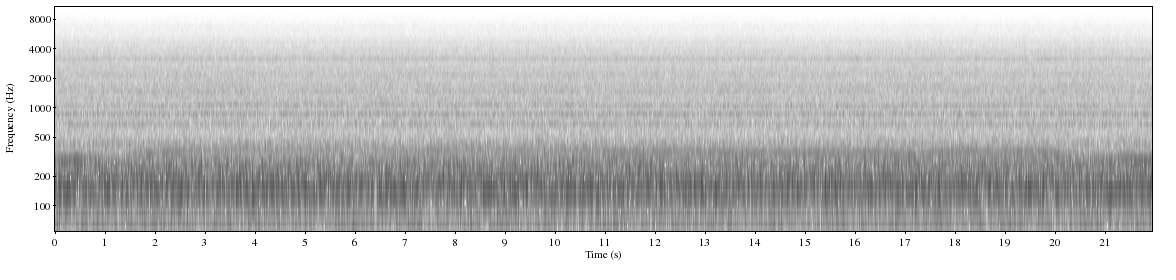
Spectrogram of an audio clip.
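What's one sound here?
Wind rushes steadily past a glider's canopy in flight.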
